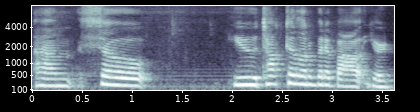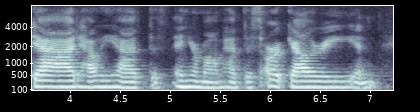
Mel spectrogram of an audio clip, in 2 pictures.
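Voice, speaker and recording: Low-voiced woman interviewer. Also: fairly even intonation, darkish tone. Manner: brief affirming backchannels, measured questions. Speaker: oral history interviewer, professor. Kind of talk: interview questions.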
